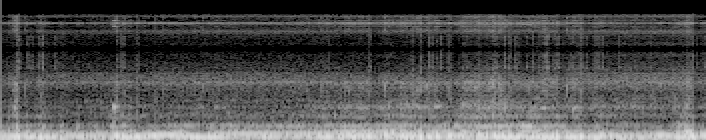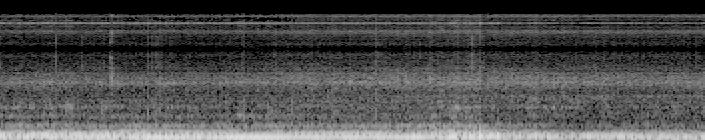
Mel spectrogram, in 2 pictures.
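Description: Suzuki Samurai engine running, a low steady rumble that eases a little near the end.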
